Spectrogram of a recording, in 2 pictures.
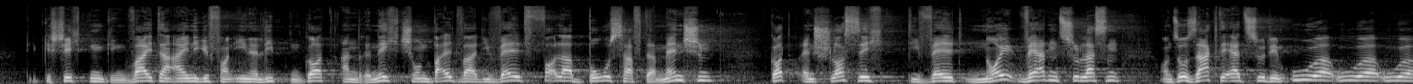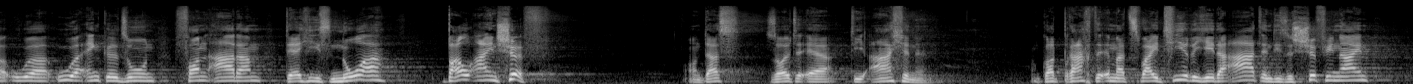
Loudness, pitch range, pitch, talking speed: -18 LUFS, 140-180 Hz, 160 Hz, 130 wpm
